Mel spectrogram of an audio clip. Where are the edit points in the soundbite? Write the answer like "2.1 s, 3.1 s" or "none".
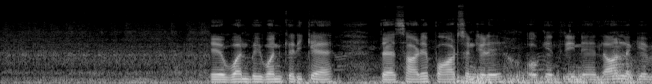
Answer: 2.1 s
